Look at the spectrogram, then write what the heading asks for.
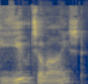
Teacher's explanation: they all have the emphasis on the first syllable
